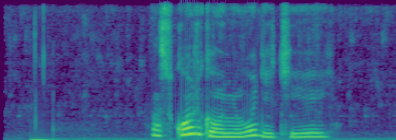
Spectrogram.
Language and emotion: Russian, sad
